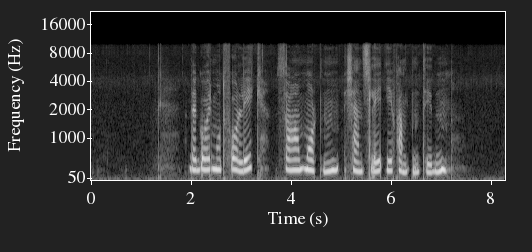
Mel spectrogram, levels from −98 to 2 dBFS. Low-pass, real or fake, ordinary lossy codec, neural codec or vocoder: 9.9 kHz; fake; none; vocoder, 22.05 kHz, 80 mel bands, WaveNeXt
